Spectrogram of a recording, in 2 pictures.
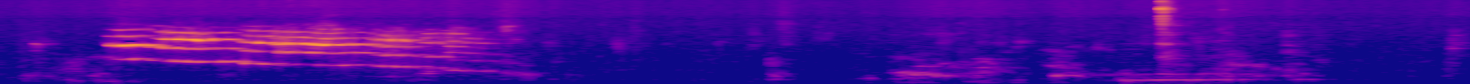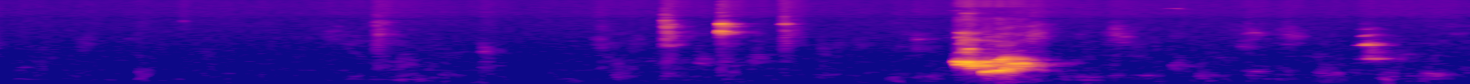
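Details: Five-week-old Cavalier King Charles Spaniel puppies from Daisy's litter, indoors in a puppy pen: one high, drawn-out whine slides slowly downward for about two seconds, then near silence broken by faint shuffling and a single brief knock.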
